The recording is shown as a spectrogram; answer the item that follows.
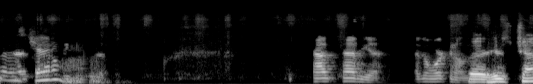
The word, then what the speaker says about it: Tamiya: He gave me a lecture on how to pronounce Tamiya.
